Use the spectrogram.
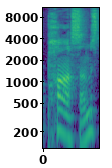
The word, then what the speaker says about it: opossum: We got opossums. Or possums, depending on how you pronounce it.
